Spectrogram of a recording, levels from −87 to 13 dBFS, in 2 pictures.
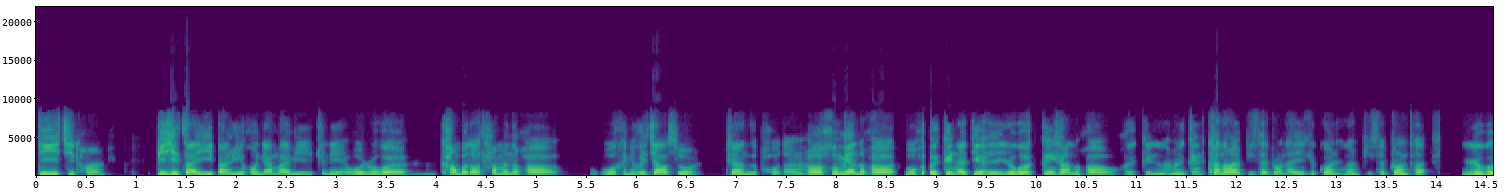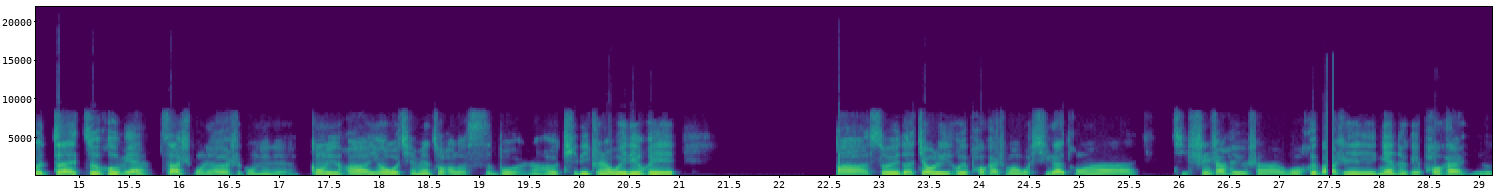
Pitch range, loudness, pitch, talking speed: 115-140 Hz, -16 LUFS, 125 Hz, 310 characters per minute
